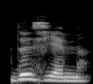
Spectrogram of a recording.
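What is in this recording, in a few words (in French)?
"deuxieme", French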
